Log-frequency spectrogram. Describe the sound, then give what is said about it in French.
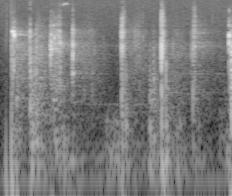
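An apartment door being opened, with a quick series of sharp clicks and dull knocks from the handle and latch, then a final thunk as it swings free. “Il ouvre la porte de l'appartement.”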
